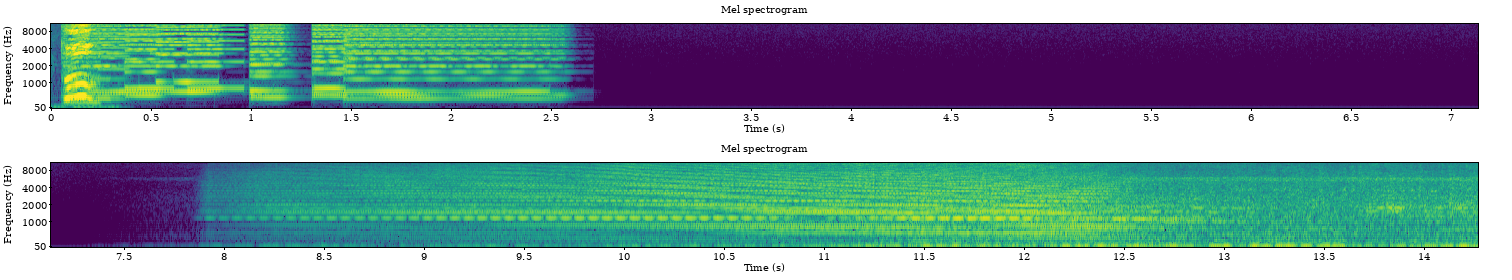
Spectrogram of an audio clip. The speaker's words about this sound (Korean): 다시 스위스 기차 안이다. 나의 다음 목적지는 취리이다.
